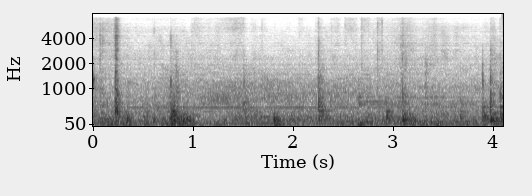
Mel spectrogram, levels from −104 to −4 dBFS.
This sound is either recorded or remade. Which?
remade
